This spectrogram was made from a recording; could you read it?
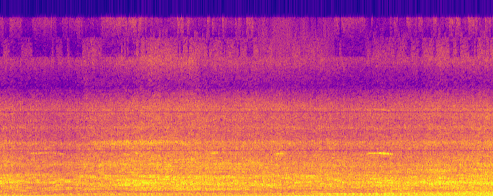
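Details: Overkill XJ off-road rig after fixes and a dead-battery start: even, steady idle with light background hiss, no knocks or misses; sounds ready to drive.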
